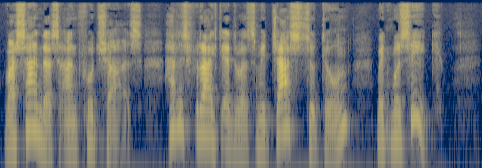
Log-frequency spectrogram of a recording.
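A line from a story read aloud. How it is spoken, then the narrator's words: Exuberant laugh. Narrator (German): Fifi lachte übermütig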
